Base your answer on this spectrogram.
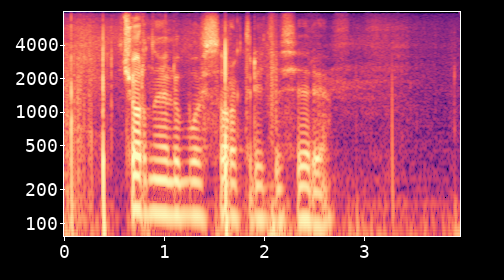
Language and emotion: Russian, neutral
